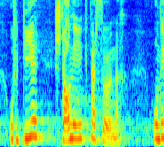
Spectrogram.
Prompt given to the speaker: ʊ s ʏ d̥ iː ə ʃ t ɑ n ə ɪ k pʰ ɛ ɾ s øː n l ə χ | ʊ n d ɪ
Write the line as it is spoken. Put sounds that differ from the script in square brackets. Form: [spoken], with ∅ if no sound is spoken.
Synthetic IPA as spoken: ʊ [f] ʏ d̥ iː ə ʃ t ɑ n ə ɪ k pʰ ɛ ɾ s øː n l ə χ | ʊ n d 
